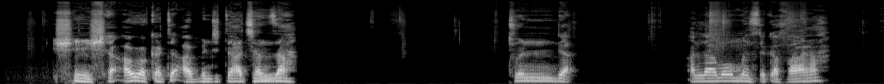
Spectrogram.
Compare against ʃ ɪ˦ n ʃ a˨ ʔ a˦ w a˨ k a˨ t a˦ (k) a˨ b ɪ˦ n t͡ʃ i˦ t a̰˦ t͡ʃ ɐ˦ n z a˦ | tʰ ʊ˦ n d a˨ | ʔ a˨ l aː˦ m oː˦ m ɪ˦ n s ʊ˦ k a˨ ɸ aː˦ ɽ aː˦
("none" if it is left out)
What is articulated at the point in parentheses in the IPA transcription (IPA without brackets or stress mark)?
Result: ʔ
